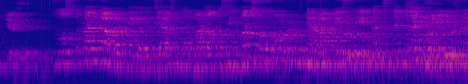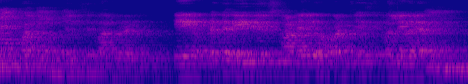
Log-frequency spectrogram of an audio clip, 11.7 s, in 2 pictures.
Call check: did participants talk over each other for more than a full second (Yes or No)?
Yes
